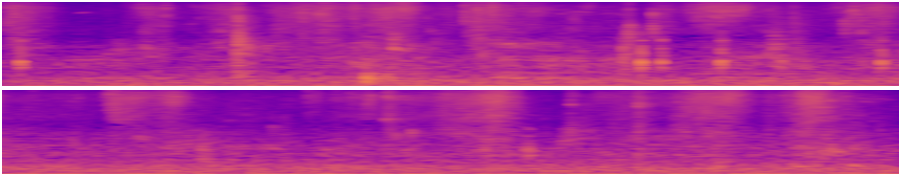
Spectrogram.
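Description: Hands rubbing an aftershave splash into wet skin of the face and scalp: faint wet rubbing with many small scattered pats and clicks.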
